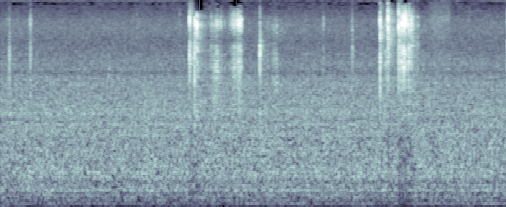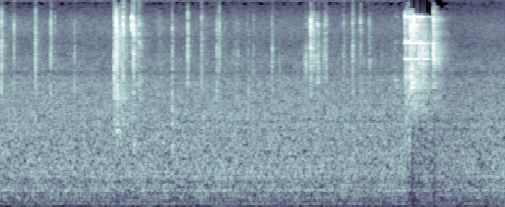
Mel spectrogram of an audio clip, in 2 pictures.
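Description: Light metallic clicks and scrapes of a screwdriver tip working a steel axle C-clip loose inside an open rear differential, over a steady background hum. About nine seconds in comes a brighter, ringing clink as the clip comes free.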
